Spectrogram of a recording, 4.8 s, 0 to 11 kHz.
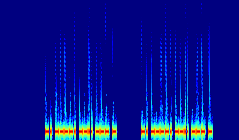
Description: Morse code, heard as a keyed tone, about 52 wpm, 700 Hz. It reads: N9ZOT N9ZOT
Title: USA Call Signs - 5 Characters - Repeated 2x - 50wpm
